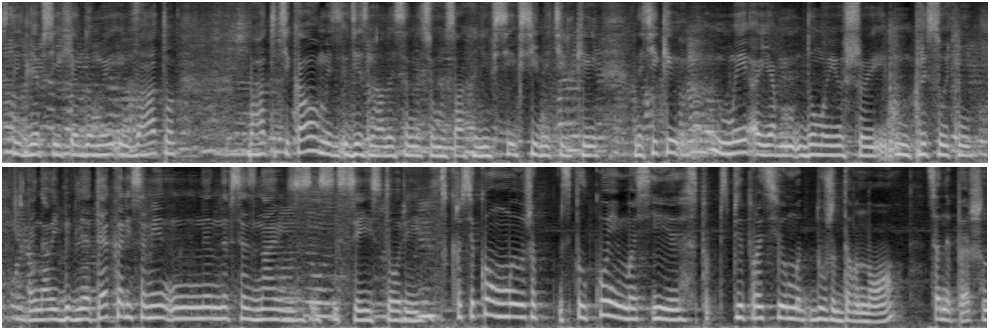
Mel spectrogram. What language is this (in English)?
Ukrainian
